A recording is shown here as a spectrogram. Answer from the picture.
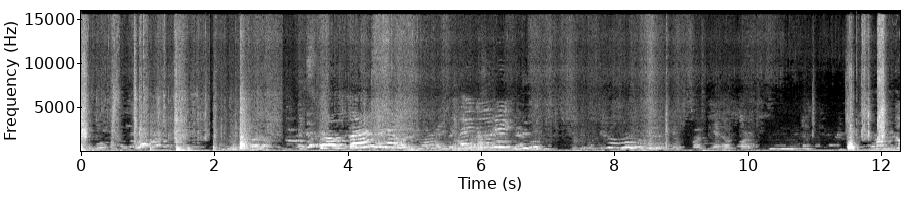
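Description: Voices talking in the background, children among them, with a steady low hum underneath.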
